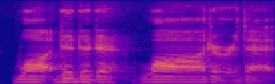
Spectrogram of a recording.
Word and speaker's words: water: Like for example, the American English word for water, water, that T is what we want in water, right? Some dialects of English will say water, water, yeah, but in American English we want that water, that da da da, right? That sound, water.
